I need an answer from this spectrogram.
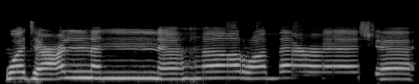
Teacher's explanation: और वजअलना, वज पढ़ रहे हैं, जीम पे खलखला नहीं होगा, जीम पे हरकत है, तो वज अलग अलग पढ़ेंगे, वजअलना अन्नहार माशा, इस तरह, ठीक है?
